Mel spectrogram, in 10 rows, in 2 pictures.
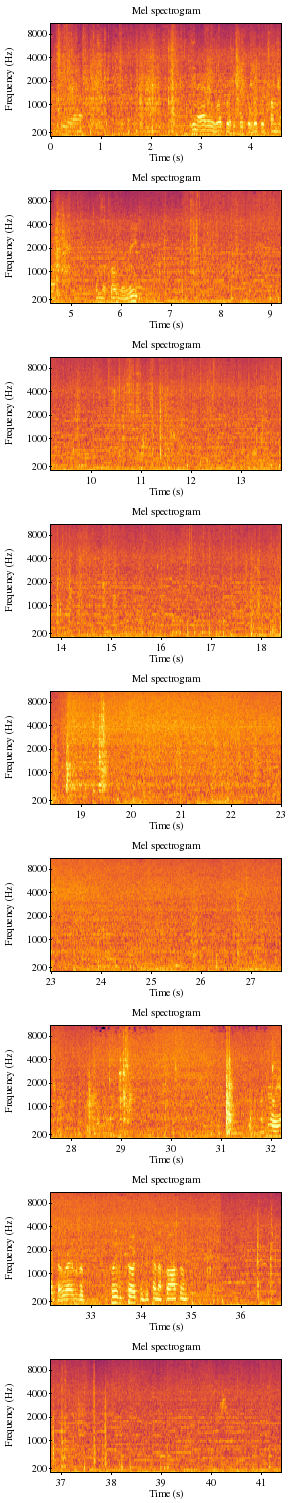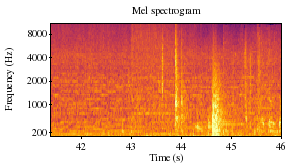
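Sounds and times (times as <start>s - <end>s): background music: 0.0s - 46.0s
ribs sizzling on a grill: 0.0s - 46.0s.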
